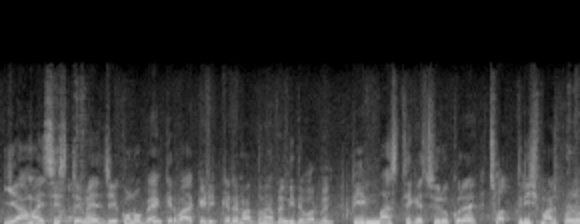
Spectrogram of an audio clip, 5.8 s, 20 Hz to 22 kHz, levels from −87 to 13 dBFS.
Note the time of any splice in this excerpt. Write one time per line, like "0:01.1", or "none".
0:03.4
